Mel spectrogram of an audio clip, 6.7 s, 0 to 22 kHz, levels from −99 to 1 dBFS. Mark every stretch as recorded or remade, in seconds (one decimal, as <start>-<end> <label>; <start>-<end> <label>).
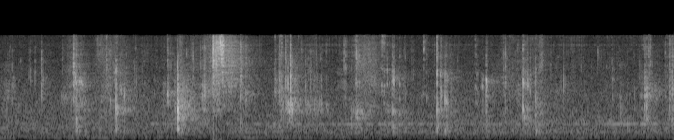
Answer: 0.0-1.3 remade; 1.3-2.8 recorded; 2.8-6.7 remade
